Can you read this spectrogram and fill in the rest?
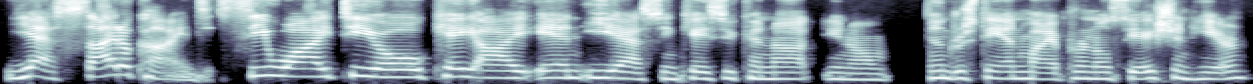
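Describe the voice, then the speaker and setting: A woman's voice: medium pitch, fairly even intonation, unhurried, hardly any pauses, clear, resonant tone, dry recording, studio quality. A woman with a Brazilian accent hosting a solo health podcast, chatty and explaining terms with friendly asides. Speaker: podcast host.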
